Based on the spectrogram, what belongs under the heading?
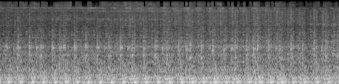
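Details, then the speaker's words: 2005 Kawasaki Prairie 700 twin ATV, airbox off: steady, even low thumping at about three beats a second with no misses or clatter. Normal clean idle; the breather blows air, no oil. "Well, she fired right up. Sounds pretty good. Burning off some old oil on the pipe, it looks like."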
